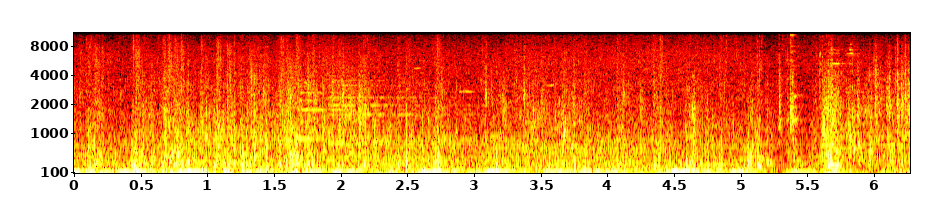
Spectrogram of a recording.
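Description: A wagon rattles along.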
